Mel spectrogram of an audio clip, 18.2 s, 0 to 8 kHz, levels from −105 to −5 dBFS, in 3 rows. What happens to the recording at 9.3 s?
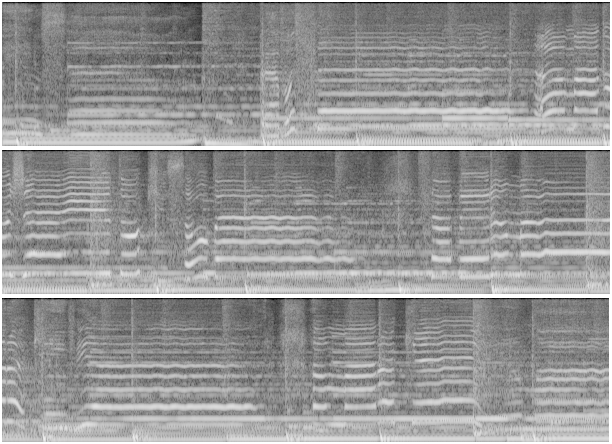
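Aliasing is present at 9.3 s, as it is throughout the clip. The sound points to a drop to a 16 kHz sample rate without an anti-alias filter, so content above 8 kHz folds back down as false, unrelated tones roughly 20 dB below the signal, leaving highs gritty and metallic.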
